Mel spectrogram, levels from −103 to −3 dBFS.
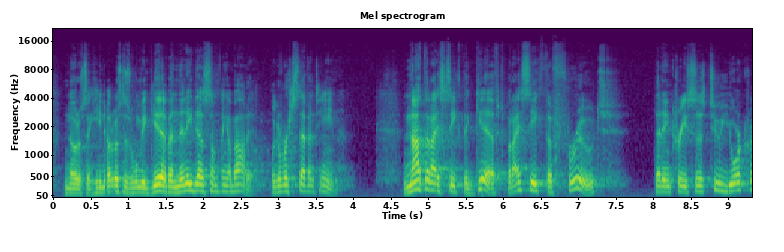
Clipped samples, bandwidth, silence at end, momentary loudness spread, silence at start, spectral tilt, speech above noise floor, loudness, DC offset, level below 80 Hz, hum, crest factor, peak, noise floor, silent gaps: under 0.1%; 11.5 kHz; 0 s; 13 LU; 0.15 s; -6.5 dB/octave; 40 dB; -21 LUFS; under 0.1%; -66 dBFS; none; 20 dB; -2 dBFS; -60 dBFS; none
